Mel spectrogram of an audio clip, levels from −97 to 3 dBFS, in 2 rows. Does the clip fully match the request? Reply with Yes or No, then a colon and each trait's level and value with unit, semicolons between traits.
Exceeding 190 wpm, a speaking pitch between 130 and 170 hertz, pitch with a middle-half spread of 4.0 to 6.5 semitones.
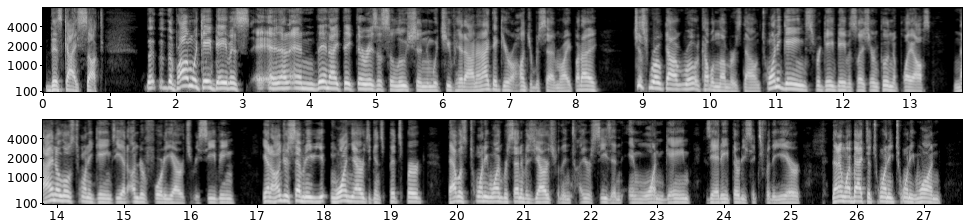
Yes: average, 200 wpm; medium, 140 Hz; average, 4.6 semitones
